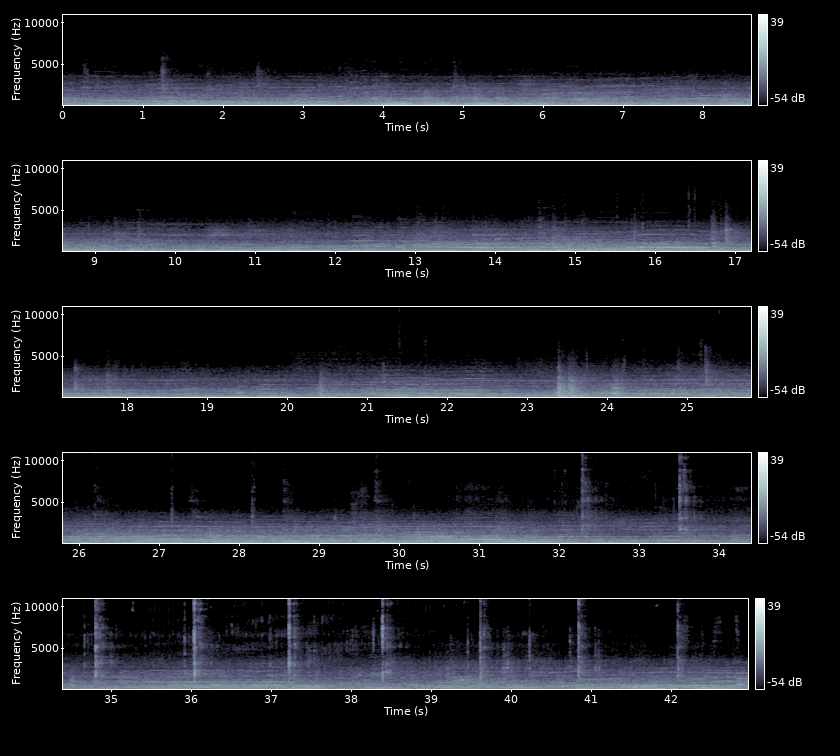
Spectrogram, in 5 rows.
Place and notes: {
  "title": "Seitengasse, Salzburg, Österreich - Komposition der Geräusche",
  "date": "2007-04-17 18:02:00",
  "description": "Strassenmusik aus einer Seitengasse, orchestriert von einem Handwerker. Gegen Ende fragt mich ein Autofahrer, der mehrmals beim aus, oder ausladen die Autotür krachen läst, ob er meine Tonaufnahme störe. (Bin nicht mehr sicher ob der Aufnahmeort korrekt ist.)",
  "latitude": "47.80",
  "longitude": "13.05",
  "altitude": "434",
  "timezone": "Europe/Vienna"
}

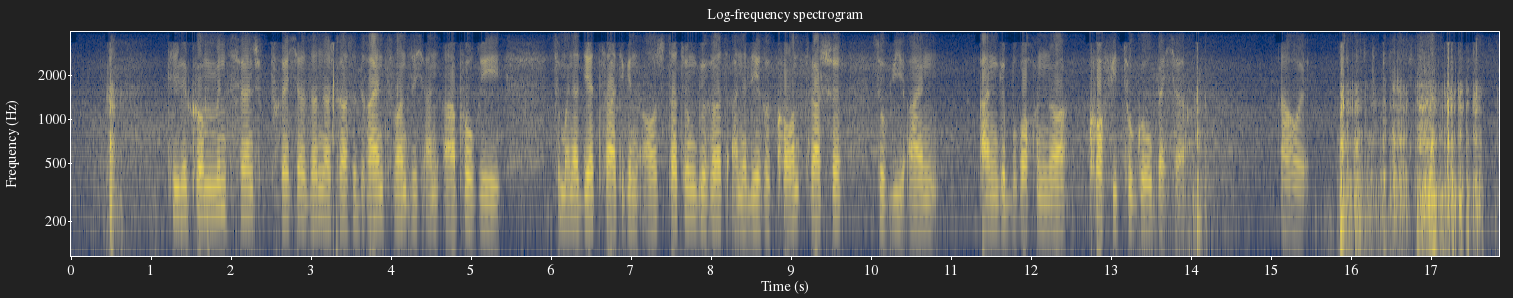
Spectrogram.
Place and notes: {
  "title": "münzfernsprecher, sanderstr. - radio aporee ::: münzfernsprecher, sanderstr. 23 ::: 27.04.2007 12:29:55",
  "latitude": "52.49",
  "longitude": "13.43",
  "altitude": "46",
  "timezone": "GMT+1"
}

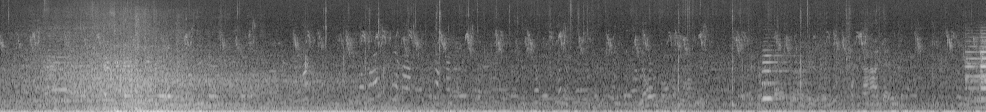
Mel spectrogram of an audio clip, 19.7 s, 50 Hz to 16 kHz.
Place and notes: {
  "title": "Pont routier dit pont suspendu de Seyssel ou pont de la Vierge noire, Seyssel, France - Midi tapante",
  "date": "2022-07-17 12:00:00",
  "description": "Au milieu du vieux pont de Seyssel pour une pêche magnétique avec deux cubes néodyme au bout de fil inox 0,2, but récupération d'une pièce en caoutchouc située quelques mètres en contre-bas, pour Stéphane Marin, c'est un exemple de sérendipité, la cloche de l'église de la Haute-Savoie sonne midi, le son se répercute sur les façades de l'Ain de l'autre côté du Rhône, le son réfléchi est plus fort que le son source, c'est dû à la position du ZoomH4npro, passage d'un groupe de motards et vers la fin on peut entendre la rencontre des deux aimants qui viennent pincer la pièce à récupérer.",
  "latitude": "45.96",
  "longitude": "5.83",
  "altitude": "255",
  "timezone": "Europe/Paris"
}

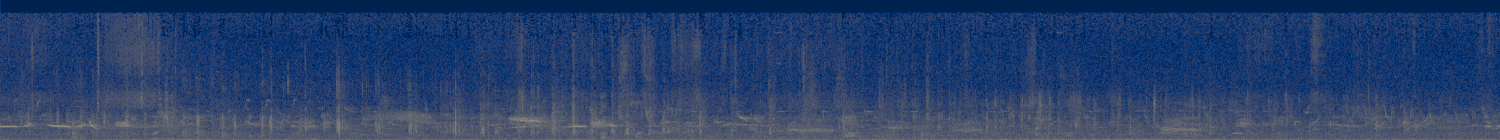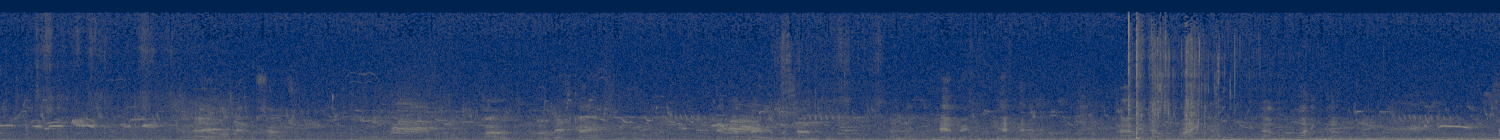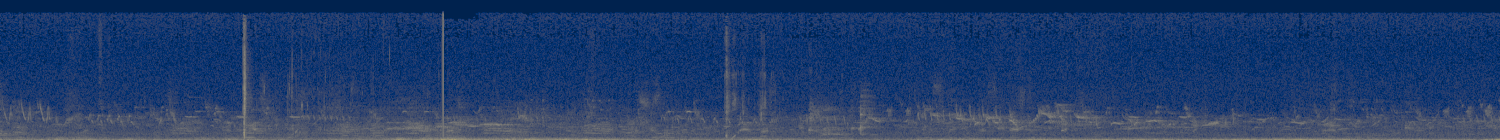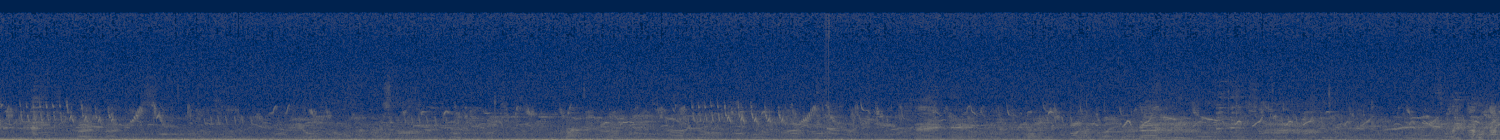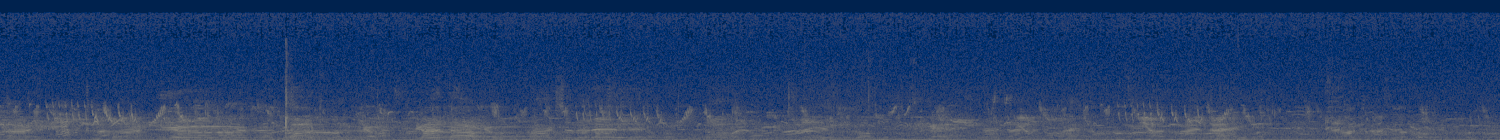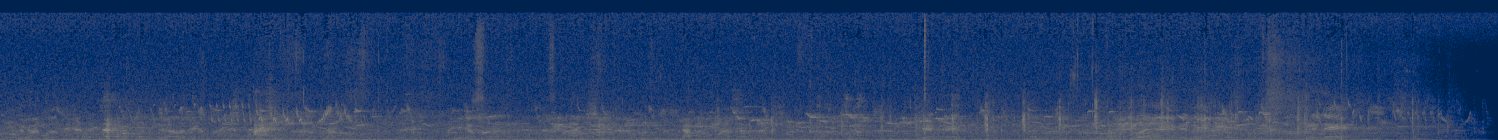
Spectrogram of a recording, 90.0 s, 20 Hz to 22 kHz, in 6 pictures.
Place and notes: {
  "title": "river Drava, Na Otok, Maribor - riverside ambience",
  "date": "2017-04-10 18:00:00",
  "description": "late afternoon spring ambience at river Drava, Maribor, rumble of distant thunder.\n(Sony PCM D50, Primo EM172)",
  "latitude": "46.57",
  "longitude": "15.62",
  "altitude": "258",
  "timezone": "Europe/Ljubljana"
}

